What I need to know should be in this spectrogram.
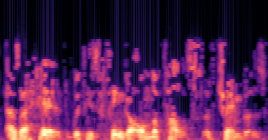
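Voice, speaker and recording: An actor playing a pompous, peevish English barrister in a radio comedy-drama, exasperated and clipped. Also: male voice, medium pitch, lively intonation, a little fast, lightly acted. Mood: fussy complaint. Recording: muffled radio recording, faint noise.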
